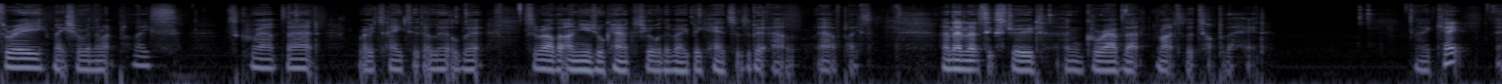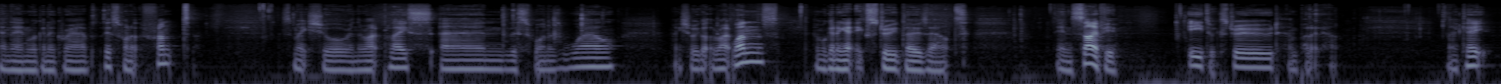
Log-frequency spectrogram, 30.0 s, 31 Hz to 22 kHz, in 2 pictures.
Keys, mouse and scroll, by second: 0.7 KP_3, 2.6 g, 4.7 r, 6.9 g, 10.5 e, 12.4 g, 17.0-18.9 drag, 18.9 KP_1, 21.0-23.1 drag, 24.9 KP_1, 26.1 KP_3, 27.7 e.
